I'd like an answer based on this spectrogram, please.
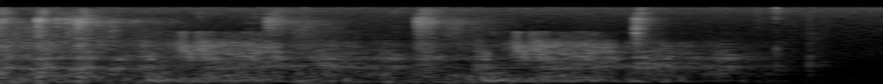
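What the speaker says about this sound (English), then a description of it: "And there's enemy artillery." Enemy artillery fire in the World War I strategy game Strategic Command, a rumbling series of muffled booms and blasts overlapping one another, dense and steady for a few seconds with no voices.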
